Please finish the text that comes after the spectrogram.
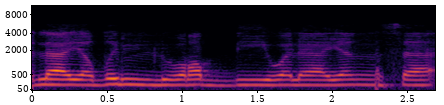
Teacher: اللام مع الراء متقاربين، ولكن اللام لا تدغم في الراء لسبب التثقيل وهو التشديد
